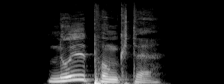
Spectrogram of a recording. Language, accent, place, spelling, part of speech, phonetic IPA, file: German, Germany, Berlin, Nullpunkte, noun, [ˈnʊlˌpʊŋktə], De-Nullpunkte.ogg
- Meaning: nominative/accusative/genitive plural of Nullpunkt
